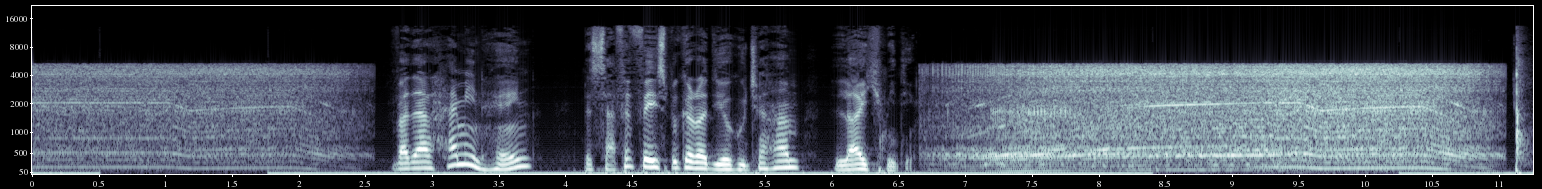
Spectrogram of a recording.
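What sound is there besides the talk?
blender running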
